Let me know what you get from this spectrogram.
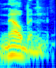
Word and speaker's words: Melbourne: The born part is something like bun, like a burger bun. So it's Melbourne.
